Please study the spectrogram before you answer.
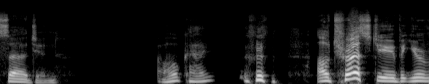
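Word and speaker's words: Chirurgeon: Yeah, the Cherugan. Oh, Surgeon. Cherugan is pronounced Surgeon.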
